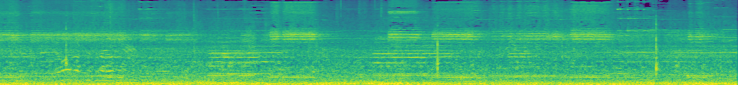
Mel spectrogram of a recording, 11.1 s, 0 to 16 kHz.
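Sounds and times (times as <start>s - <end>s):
low traffic rumble: 0.0s - 11.0s
vehicle horns honking: 5.6s - 11.0s.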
